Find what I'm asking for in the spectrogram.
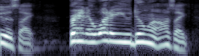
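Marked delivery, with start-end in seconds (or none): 0.7-1.5 higher, louder mock demand from Jen; angry demand. Imitating Jen on the phone, angry demand. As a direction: imitate Jen confronting him, raised and sharp.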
